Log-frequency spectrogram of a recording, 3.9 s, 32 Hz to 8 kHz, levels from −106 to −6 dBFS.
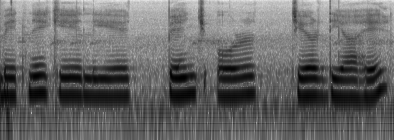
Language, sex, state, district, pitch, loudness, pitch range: Hindi, female, Arunachal Pradesh, Lower Dibang Valley, 185 Hz, -13 LUFS, 180-190 Hz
